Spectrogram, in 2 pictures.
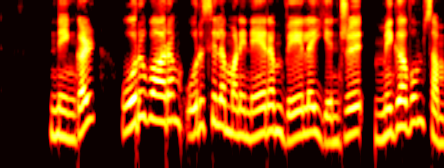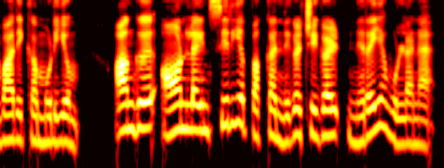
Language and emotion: Tamil, neutral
